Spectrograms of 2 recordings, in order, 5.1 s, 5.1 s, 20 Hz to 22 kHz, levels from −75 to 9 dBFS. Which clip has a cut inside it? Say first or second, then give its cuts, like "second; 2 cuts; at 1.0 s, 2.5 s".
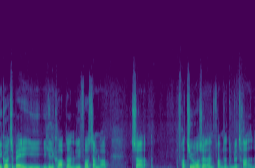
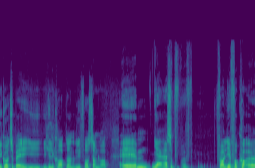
second; 1 cut; at 2.4 s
